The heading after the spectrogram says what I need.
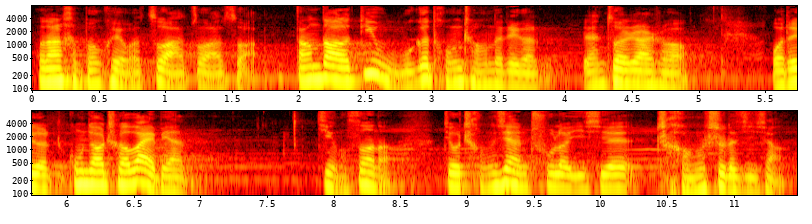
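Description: Fast-talking man lecturing online. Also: mid-range voice, big-room sound. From China. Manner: lively, self-mocking storytelling with laughs.

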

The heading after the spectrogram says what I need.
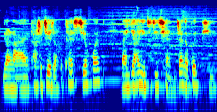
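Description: Woman reading a book out loud, calm and steady, lowish voice, soft music behind. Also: fairly quick. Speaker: audiobook reader. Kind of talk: narrating a book, first person as therapist.

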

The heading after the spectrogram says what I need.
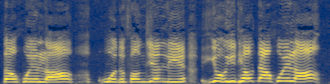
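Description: A woman's voice: extremely high pitch, unhurried, a little mellow, dry recording, clean studio sound. A woman voicing a frightened little girl in a children's storybook, speaking in an urgent, pleading way. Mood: scared. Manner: breathless, pleading, scared.

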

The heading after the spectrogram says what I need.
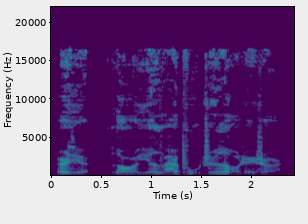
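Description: A man voicing an anxious middle-aged man who pleads in a soft, breathy near-whisper. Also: deep voice, level tone, a little fast. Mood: pleading, secretive.

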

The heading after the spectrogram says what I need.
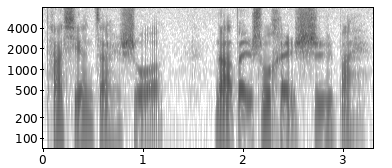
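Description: Lively, dry-voiced audiobook narrator. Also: mid-range voice, takes it slowly, no room sound. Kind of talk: scripted first-person audiobook narration.

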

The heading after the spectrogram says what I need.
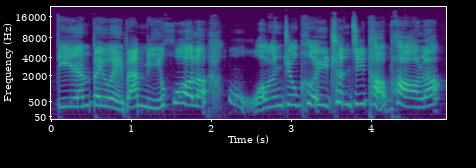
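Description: A woman voicing a timid little gecko who cries and sniffles between squeaky, whimpering phrases in a children's storybook. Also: measured pace, sharp tone, exaggerated voice. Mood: tearful, whimpering. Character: tiny crying baby gecko, timid and tearful.

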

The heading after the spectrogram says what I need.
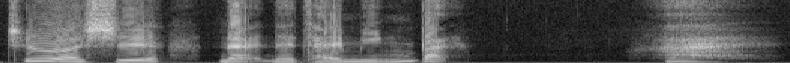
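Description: Woman, reading a children's story, slow deliberate narration, higher voice, dry. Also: creaky, no echo.

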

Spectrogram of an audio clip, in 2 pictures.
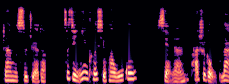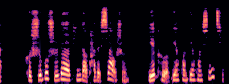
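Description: A woman narrating a children's storybook in a calm, even reading voice. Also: fairly high pitch, moderate pace, breathy edge, no echo.

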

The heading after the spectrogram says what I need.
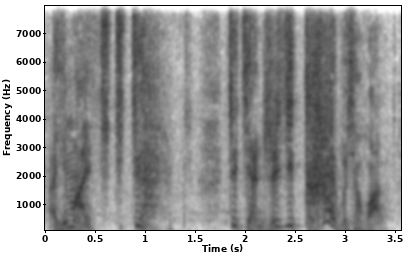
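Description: A stammering, indignant villager. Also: male voice, a little high, sing-song, brisk, fairly bright tone, slightly rough, heavily acted. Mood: outraged. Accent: Northeastern Mandarin. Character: agitated, righteous village man.

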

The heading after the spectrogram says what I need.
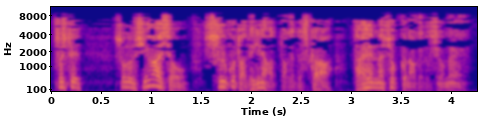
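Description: A very husky, raspy man tells a ghost story with lively, swinging pitch and a brisk pace, full of vivid sound words and sudden drops from loud to hushed. The recording is dull and dry. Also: dry recording. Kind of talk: dramatic ghost story telling.

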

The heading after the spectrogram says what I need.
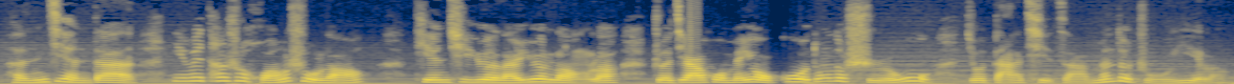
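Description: A woman voicing a calm mother hen who reassures and instructs the flock, for a children's story. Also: medium pitch, measured pace, husky, soft background music. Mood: explaining.

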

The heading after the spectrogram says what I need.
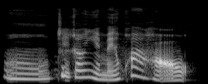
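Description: A cross little storybook frog who shouts and sulks over his failures, played by a woman. The voice sits high and swoops widely, with a husky, breathy edge. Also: lively intonation, normal speed, exaggerated voice. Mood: angry, frustrated. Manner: shouty, sulky complaining. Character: frustrated young male frog, quick-tempered.

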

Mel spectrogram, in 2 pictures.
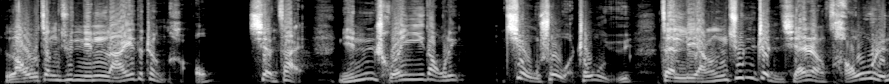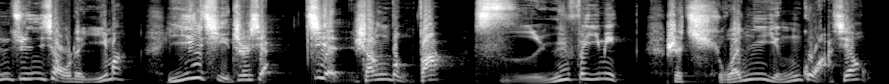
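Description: A man voicing a cunning young commander in a told tale, speaking calmly and assuredly in a lowered voice. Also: a little slow, few pauses, slightly rough, exaggerated voice.

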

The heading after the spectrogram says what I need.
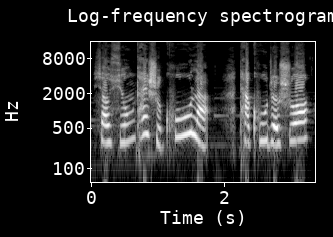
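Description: Slow, bright-voiced woman storyteller. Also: sits high, no room sound. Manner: gentle, expressive. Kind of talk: children's story reading. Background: faint background music.

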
